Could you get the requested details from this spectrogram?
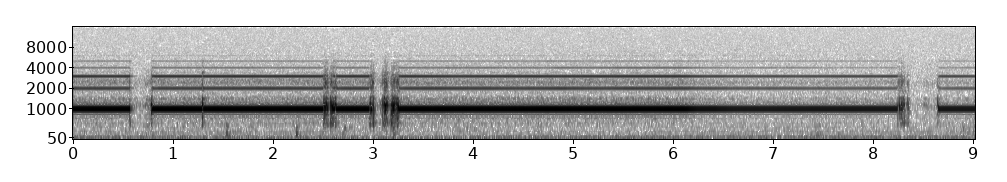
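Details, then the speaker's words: Jesan KR200 UK FM CB radio (27/81) during retune, receiving a 1 kHz test tone near 27.79 MHz: harsh, buzzy, strangled audio with brief dropouts; receiver misaligned, suspected detector alignment. "so now we need to do the receive and it sounds so strangled"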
